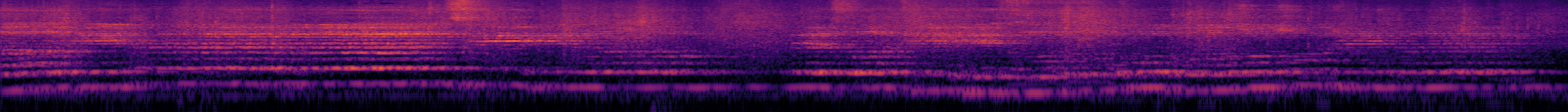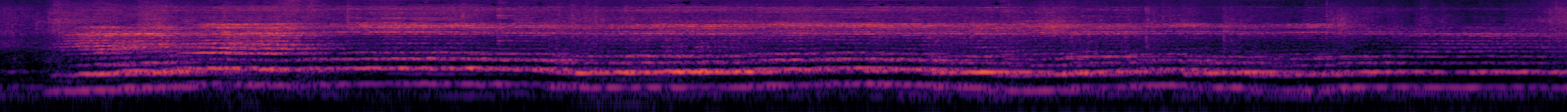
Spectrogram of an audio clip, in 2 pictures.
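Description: Voices singing a slow liturgical chant in church: long held notes with gently moving pitch, in two long phrases with a short break about twelve seconds in. It is the singing at the entrance of the Mass, before the opening sign of the cross.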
